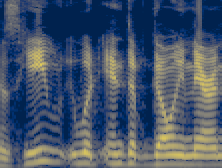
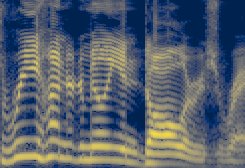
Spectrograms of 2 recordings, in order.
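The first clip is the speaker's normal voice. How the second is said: plain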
